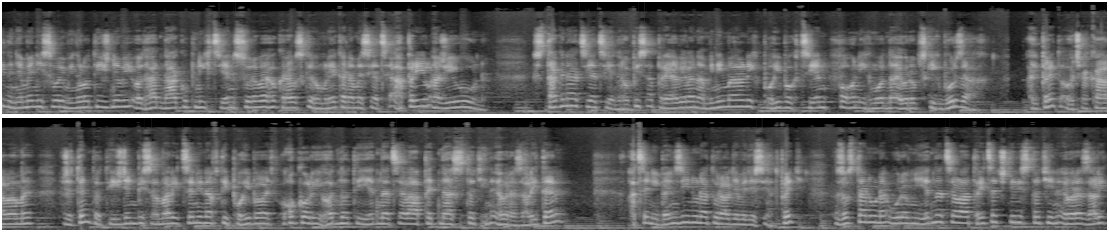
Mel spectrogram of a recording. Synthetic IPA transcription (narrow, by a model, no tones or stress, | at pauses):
inɲɛmɛɲiːsʋɔjminulɔt̪iːʒɲɔʋiːɔd̪ɦad̪naːkupniːxt͡sɪɛnsuɾɔʋɛːɦɔkɾaʊskɛɦɔmlɪɛkanamɛsɪat͡sɛapɾiːlaʒjuːn | st̪aɡnaːt͡siat͡sɪɛnɾɔpisapɾɛjaʋilanaminimaːlnixpɔɦibɔxt͡sɪɛnpɔɦɔniːɣmʊɔd̪̚naɛʊɾɔːpskiːɣbuɾzaːx | ajpɾɛt̪ɔɔt͡ʃakaːʋamɛ | ʒɛt̪ɛnt̪ɔt̪iːʒɟɛɲbisamalit͡sɛninaft̪ipɔɦibɔʋaɟvɔkɔliːɦɔd̪nɔt̪ijɛd̪nat͡sɛlaːpɛt̪naːsst̪ɔciːnɛʊɾazalit̪ɛɾ | at͡sɛnibɛnziːnunat̪uɾaːlɟɛʋɛɟɛsɪat̪pɛc | zɔst̪anuːnauːɾɔʊɲijɛd̪nat͡sɛlaːt̪ɾit͡sacʃt̪iɾist̪ɔciːnɛʊɾazalit̪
